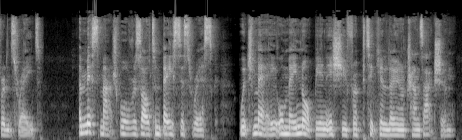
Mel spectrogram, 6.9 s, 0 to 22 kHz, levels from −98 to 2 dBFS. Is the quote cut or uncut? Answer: uncut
